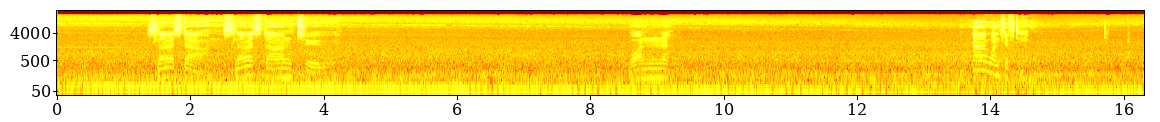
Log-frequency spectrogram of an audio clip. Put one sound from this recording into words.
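Jet engines drone steadily with a low rumble of air rushing past.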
